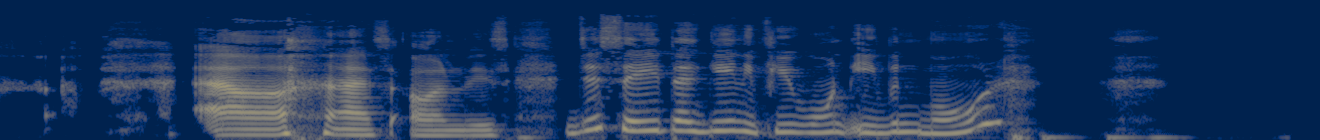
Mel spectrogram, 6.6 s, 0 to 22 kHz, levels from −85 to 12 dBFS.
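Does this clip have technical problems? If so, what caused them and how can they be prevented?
Yes. Throughout the speech the encoder has likely applied MP3 compression at a low bitrate, and the damage is plainly audible. Its sound fits a rate around 64 kbps. With too few bits, the treble is cut off and weak frequency lines drop in and out between frames, so the speech sounds watery and swirly, s sounds turn metallic, and consonant attacks smear. To prevent this, encode at a higher bitrate or keep an uncompressed master.

Compressed frames skipped at 2.99 s and 4.59 s. Whole blocks of compressed audio were never decoded, because they were missing or rejected as damaged. Each block holds 26.1 ms. The first gap sounds like a single frame, about 30 ms, and the second like two frames, about 50 ms. The speech jumps forward each time, and because frames overlap, the join is a short smeared blip, not a click. 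To prevent this, verify file integrity and use error-protected storage or transmission.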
